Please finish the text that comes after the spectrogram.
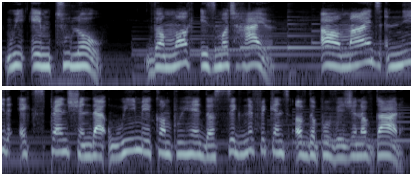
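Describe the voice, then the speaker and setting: Woman, slightly low voice, very slow measured pace, devotional scripture reading, music underneath. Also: fairly bright tone. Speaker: devotional reader.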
